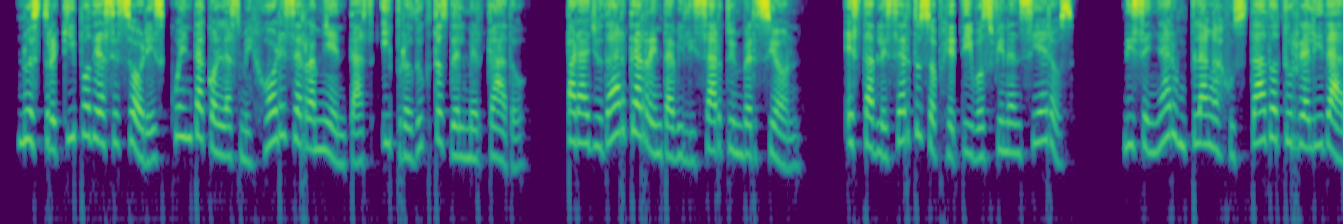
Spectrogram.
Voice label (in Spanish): CORPORATIVO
